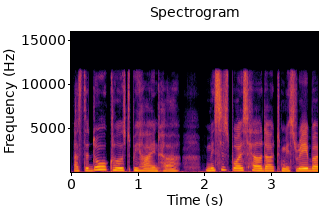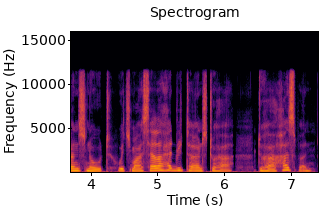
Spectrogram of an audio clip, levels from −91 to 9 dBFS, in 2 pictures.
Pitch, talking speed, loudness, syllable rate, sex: 225 Hz, 180 wpm, -17 LUFS, 4.9 syllables/s, female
